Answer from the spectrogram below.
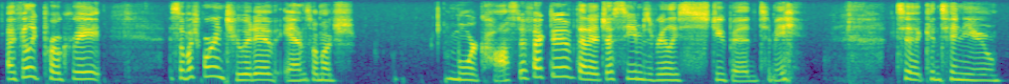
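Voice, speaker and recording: A fairly high-pitched woman in her twenties, an art student, delivers a chatty, rambling voice-over for her art footage, frank and mildly exasperated and often laughing. The audio is dull and has no echo.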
